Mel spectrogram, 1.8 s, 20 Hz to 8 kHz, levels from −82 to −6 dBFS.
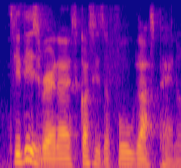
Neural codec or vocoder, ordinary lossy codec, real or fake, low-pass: none; Opus, 32 kbps; real; 7.2 kHz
